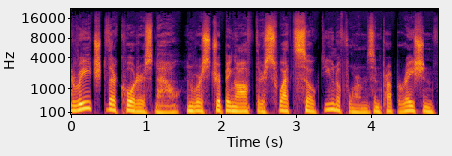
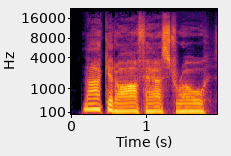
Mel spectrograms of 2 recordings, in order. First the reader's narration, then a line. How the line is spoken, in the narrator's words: said Tom wearily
